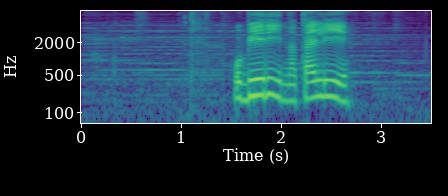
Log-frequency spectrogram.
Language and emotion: Russian, angry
